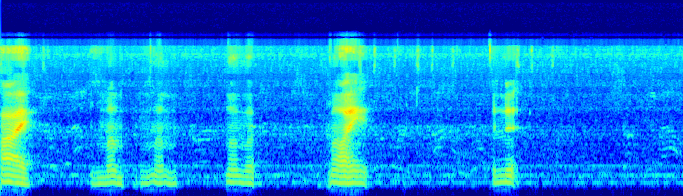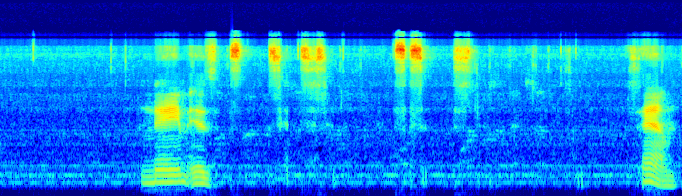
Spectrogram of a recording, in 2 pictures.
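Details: Man who stutters and has just begun speech therapy, deliberately demonstrating voluntary stuttering as practised in group therapy introductions; voluntary stuttering.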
